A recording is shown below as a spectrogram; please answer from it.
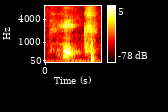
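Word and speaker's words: pak: and there's one called PA K which it's pronounced Paik to denote the difference but ya take and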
